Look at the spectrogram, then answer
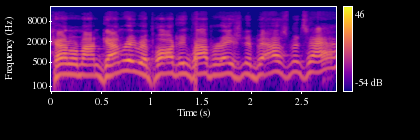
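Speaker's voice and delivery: put-on shrill, loud British accent drifting into Eastern European. Improvising a colonel reporting to his superior, Colonel Montgomery wandering accent. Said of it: "Did did your accent just trail off into".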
